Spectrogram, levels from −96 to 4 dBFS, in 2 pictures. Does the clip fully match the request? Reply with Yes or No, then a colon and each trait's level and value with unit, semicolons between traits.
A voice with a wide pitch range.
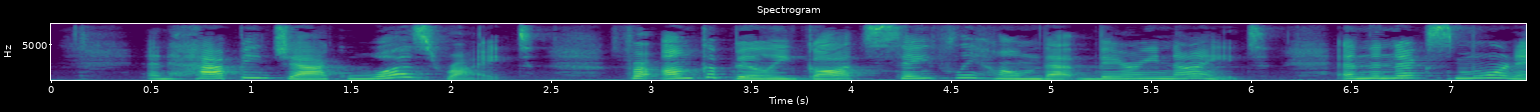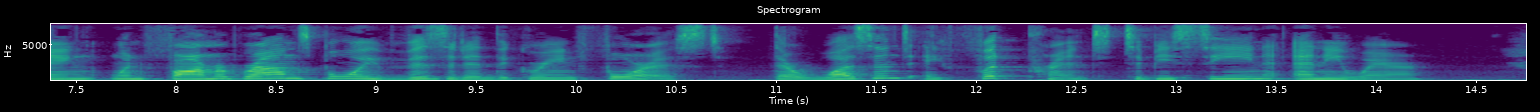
Yes: wide, 6.1 semitones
